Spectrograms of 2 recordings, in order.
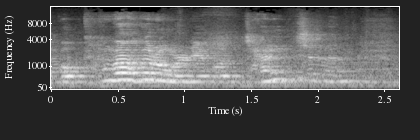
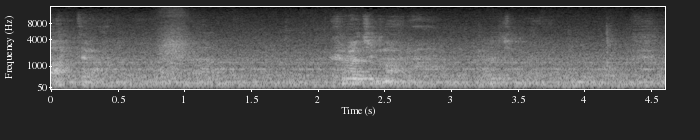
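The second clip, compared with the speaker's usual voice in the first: tender father; 2 semitones lower, 14 dB quieter, slower than usual. Acted. 아버지가 큰아들 달램.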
